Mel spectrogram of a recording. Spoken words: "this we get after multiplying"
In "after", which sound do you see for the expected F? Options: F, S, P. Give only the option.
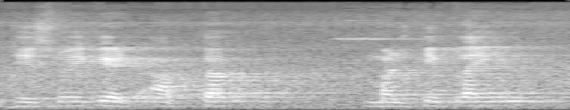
P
